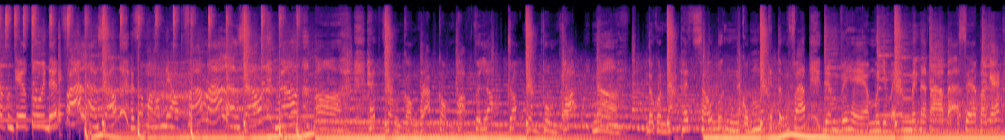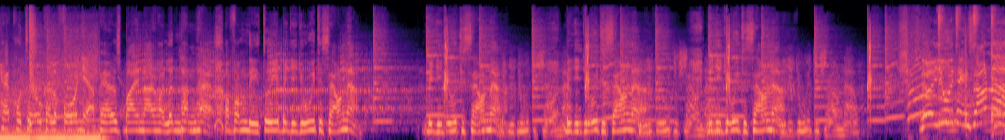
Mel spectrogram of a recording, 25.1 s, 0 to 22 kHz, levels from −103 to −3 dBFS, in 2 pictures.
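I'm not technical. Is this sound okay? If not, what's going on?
No. A skip ahead happens at about 9.25 s: roughly seven tenths of a second of sound is dropped, and playback jumps straight to what was already waiting, with no gap. The two sides of the missing piece are joined almost directly.

Jitter buffer speed-up follows twice, from 9.68 to 10.50 s and from 13.81 to 15.77 s. The receiver had built up too much waiting audio, so it repeatedly snipped out tiny slices, about a tenth of a second in total each time. The sound runs 9% and then 5% faster at unchanged pitch.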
